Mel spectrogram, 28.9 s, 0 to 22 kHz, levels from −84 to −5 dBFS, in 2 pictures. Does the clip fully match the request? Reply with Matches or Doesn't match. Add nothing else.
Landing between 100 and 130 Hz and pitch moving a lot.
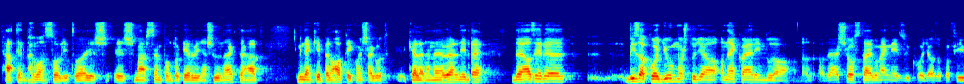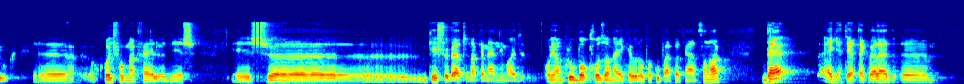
Doesn't match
